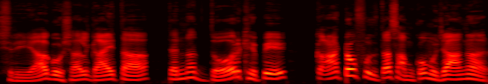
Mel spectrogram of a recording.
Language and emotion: Goan Konkani, happy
